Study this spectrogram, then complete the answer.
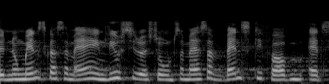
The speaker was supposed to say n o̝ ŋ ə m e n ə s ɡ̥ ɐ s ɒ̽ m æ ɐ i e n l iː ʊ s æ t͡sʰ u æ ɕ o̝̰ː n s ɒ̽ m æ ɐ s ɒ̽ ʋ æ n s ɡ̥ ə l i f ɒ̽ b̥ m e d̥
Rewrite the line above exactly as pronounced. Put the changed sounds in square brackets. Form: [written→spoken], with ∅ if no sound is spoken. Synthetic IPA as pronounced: n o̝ ŋ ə m e n ə s ɡ̥ ɐ s ɒ̽ m æ ɐ i e n l [iː→i] ʊ s [æ→i] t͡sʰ u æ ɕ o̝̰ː n s ɒ̽ m æ ɐ s ɒ̽ ʋ æ n s ɡ̥ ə l i f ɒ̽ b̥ m [e→æ] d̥

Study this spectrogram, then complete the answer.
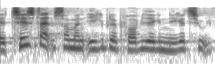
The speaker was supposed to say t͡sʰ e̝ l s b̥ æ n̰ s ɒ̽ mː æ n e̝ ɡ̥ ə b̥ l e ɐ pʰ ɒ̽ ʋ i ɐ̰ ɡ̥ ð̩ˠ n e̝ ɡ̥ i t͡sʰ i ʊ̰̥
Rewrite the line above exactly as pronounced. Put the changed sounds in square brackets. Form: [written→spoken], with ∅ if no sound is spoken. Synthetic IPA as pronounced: t͡sʰ e̝ l s [b̥→d̥] æ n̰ s ɒ̽ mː æ n e̝ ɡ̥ ə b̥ l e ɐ pʰ ɒ̽ ʋ i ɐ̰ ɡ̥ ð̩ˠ n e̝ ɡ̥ [i→æ] t͡sʰ i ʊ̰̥

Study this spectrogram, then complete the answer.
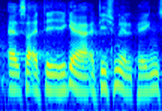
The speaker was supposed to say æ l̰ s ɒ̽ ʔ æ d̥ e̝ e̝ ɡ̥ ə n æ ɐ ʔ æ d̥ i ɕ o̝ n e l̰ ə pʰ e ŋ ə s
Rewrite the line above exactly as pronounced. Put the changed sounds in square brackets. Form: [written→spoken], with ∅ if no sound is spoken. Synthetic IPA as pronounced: æ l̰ s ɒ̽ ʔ æ d̥ e̝ e̝ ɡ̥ ə [n→∅] æ ɐ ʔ æ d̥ i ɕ o̝ n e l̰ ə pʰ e ŋ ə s

